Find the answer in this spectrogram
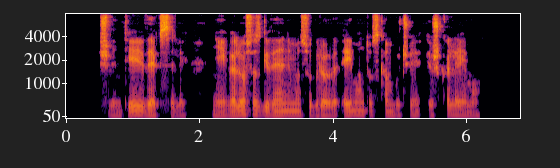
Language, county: Lithuanian, Telšiai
